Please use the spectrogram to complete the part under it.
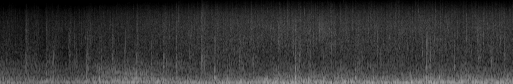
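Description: A fire roars and crackles nearby.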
